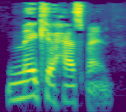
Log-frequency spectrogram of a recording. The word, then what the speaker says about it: make your head spin: Make your head spin，而且你会发现那个 head 那个 d 是没有发音的，因为后面加一个 spin 那个 s 嘛。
